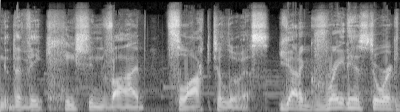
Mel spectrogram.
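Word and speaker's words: Lewes: far L which is what out ofers call Lewis it's spelled how it sounds Lewis and it is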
